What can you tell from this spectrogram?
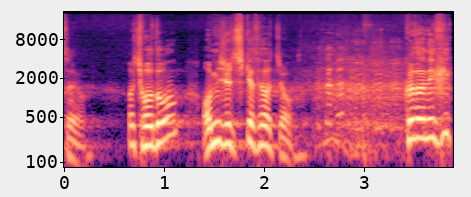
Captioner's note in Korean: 웃음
